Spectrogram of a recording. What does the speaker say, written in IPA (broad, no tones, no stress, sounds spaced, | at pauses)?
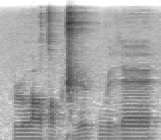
ɭ oː tˤ o b ɡ͡ǁ ø | w ø r ɛː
